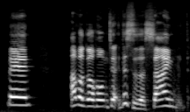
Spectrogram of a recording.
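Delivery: high, loud awestruck exclamation; amazed guard. Retold or imitated. Security guard awed after meeting him, high and loud. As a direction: marvel at the sign. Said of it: "the security guard goes".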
